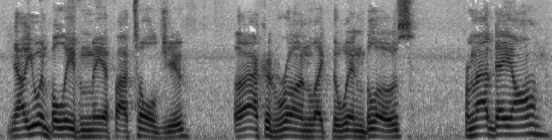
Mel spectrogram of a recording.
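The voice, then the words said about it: Forrest Gump character voice. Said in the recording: “I'd say my Forrest Gump one.”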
